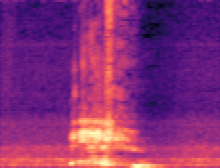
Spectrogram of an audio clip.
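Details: Single sharp, hissing sneeze with a short follow-on sound, part of a run of sneezing during a hay fever allergy fit.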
